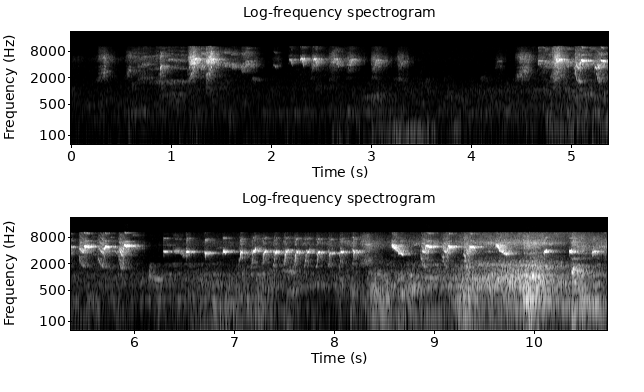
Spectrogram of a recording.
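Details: Champion Keety (konin) songbird caught in Bangka's forest, producing fast repeated rattling chirps at about two to three per second, growing denser and buzzier while background noise swells in the final seconds.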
